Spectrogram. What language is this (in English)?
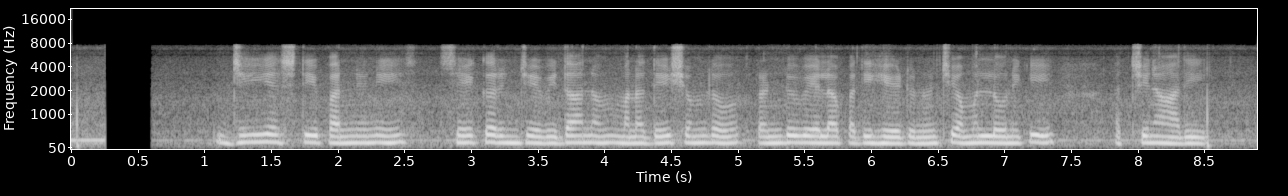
Telugu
